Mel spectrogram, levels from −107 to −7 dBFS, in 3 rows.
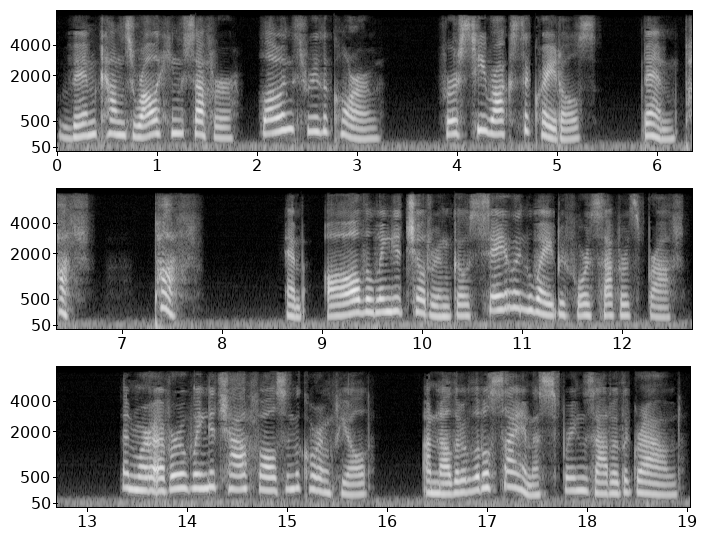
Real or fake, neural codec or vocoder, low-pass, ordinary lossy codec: fake; autoencoder, 22.05 kHz, a latent of 192 numbers a frame, VITS, trained on many speakers; 7.2 kHz; AAC, 32 kbps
